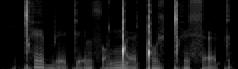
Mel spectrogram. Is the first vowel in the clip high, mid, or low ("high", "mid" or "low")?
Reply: mid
